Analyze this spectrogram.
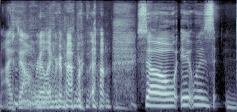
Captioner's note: audience laugh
